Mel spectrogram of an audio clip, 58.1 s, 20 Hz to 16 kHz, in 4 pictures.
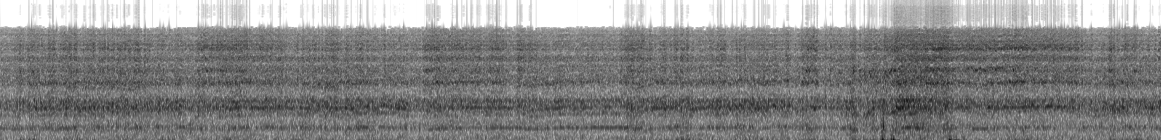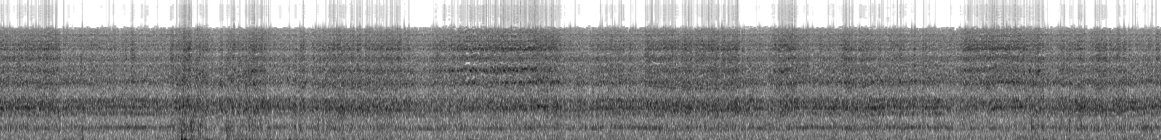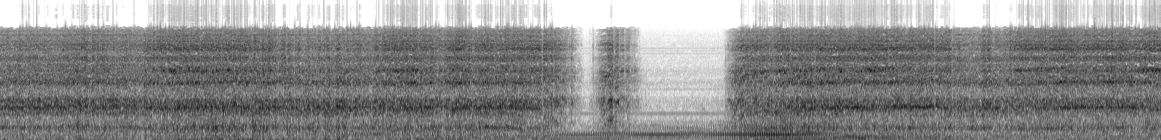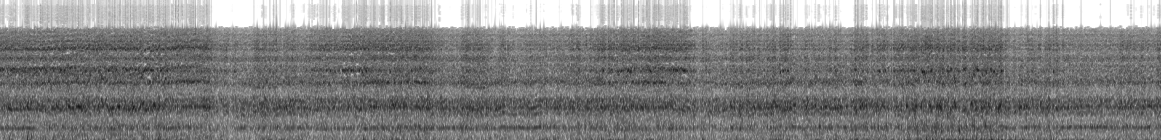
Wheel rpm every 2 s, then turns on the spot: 210, 220, 220, 230, 230, 210, 220, 220, 220, 210, 210, 220, 220, 220, 220, 230, 220, 210, 20, 180, 220, 220, 210, 220, 220, 230, 220, 220, 220.
none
